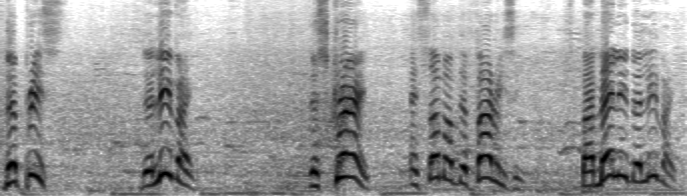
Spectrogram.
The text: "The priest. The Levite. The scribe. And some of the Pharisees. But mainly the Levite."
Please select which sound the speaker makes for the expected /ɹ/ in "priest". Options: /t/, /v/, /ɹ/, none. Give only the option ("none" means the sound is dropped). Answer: /ɹ/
